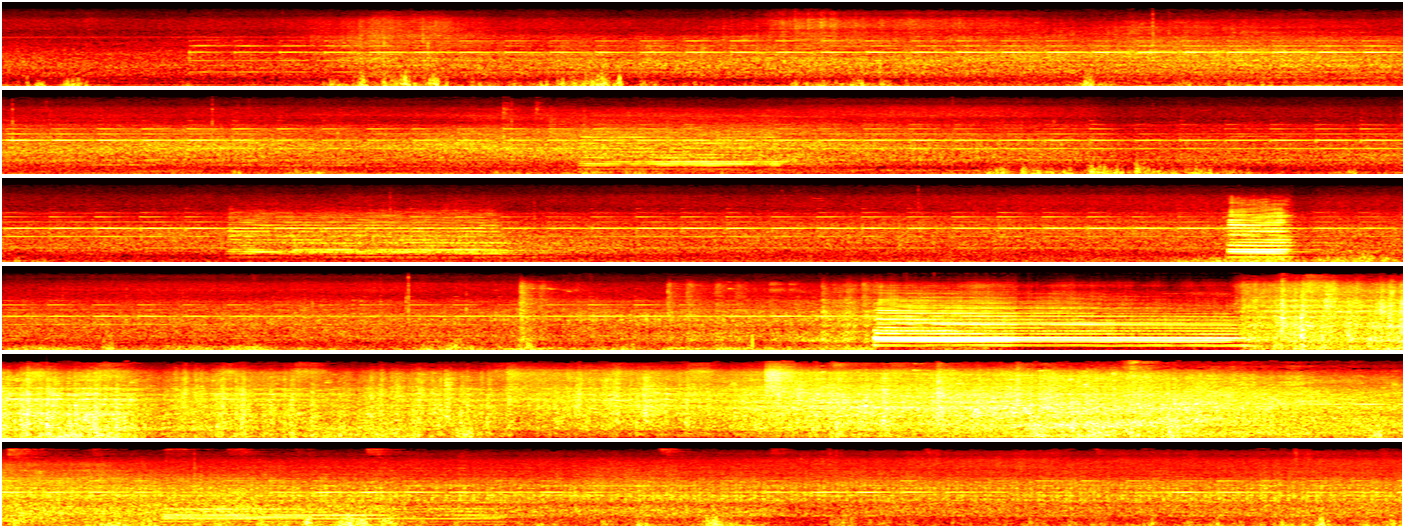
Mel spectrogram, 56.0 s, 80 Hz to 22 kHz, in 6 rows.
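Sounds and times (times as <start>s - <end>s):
train rumbling past: 0.0s - 56.0s
train horn blasts: 13.2s - 14.8s, 20.2s - 22.5s, 26.8s - 27.6s, 33.8s - 36.6s, 47.7s - 50.4s
wheels clicking over rail joints: 31.4s - 34.8s, 36.2s - 48.1s.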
